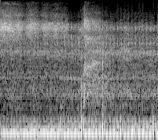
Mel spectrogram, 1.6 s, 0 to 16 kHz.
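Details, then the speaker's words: Yamaha R15 V3 on Speed 97 fuel after retune, with short Daytona aftermarket exhaust: deep drone with sharp crackles and pops on throttle roll-off; owner suspects lost back pressure from the new exhaust, possibly needing an ECU reflash; loud exhaust noise on roll-off. "This bike is making a lot of noise."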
